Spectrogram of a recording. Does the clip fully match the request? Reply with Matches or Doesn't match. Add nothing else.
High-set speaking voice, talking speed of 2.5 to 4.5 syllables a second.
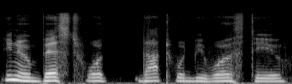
Doesn't match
